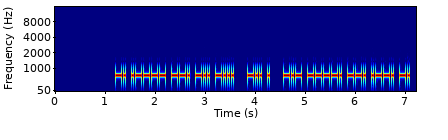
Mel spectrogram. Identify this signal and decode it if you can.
Morse code, heard as a keyed tone, about 29 wpm, 700 Hz. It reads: N1GDB DE K9GPN
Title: USA Callsign DE Callsign - 5 Characters - 30wpm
